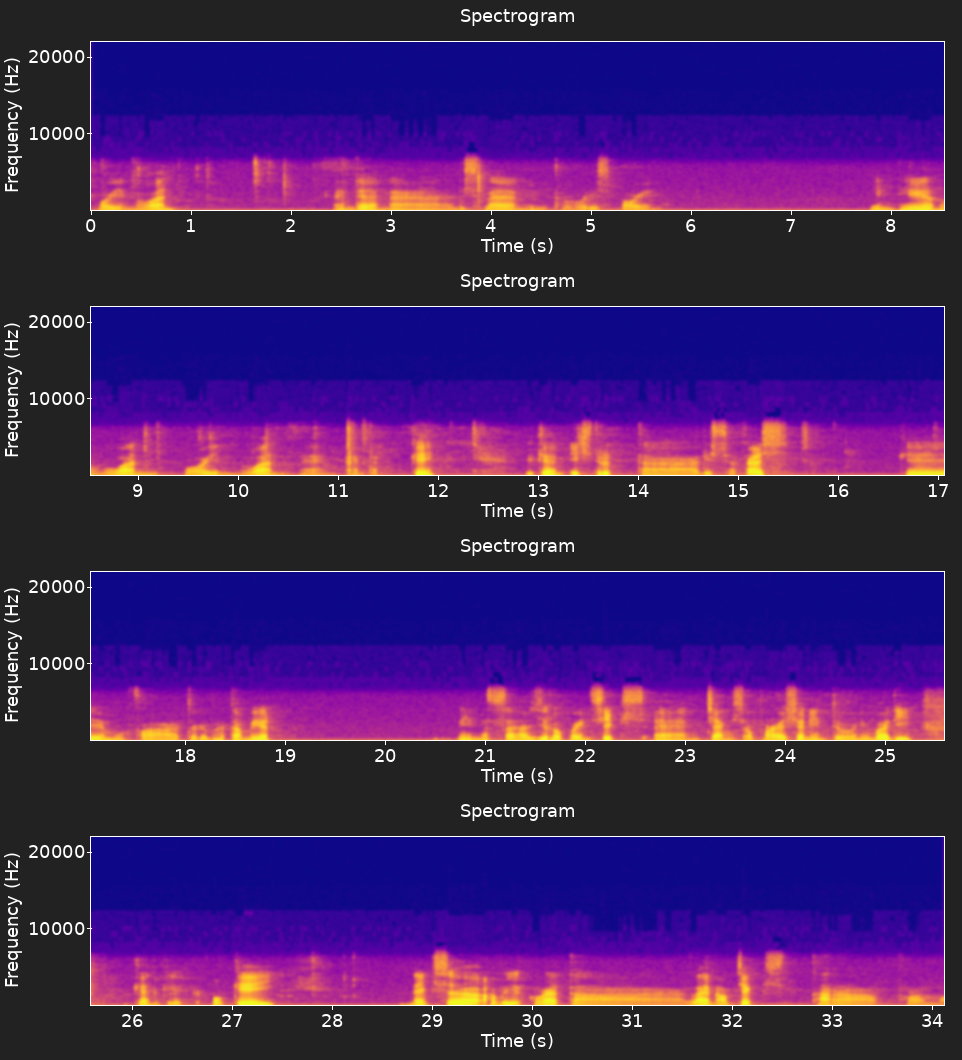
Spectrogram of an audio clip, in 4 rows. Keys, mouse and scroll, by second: 1.6 Return, 2.2 scroll down 1, 2.4 scroll up 1, 3.6 click, 6.7 click, 9.0 1, 11.0 Return, 13.3 click, 15.9 middle click, 17.1 middle click, 18.4 click, 23.7 click, 27.4 scroll down 1, 27.6-28.7 scroll up 1, 28.7 middle click, 31.5 click.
